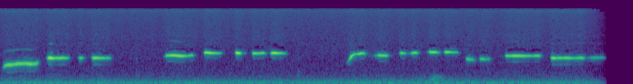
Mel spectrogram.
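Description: A person whistling a tune, one clear note at a time, stepping up and down in short phrases with a slide up into the first note and another about seven seconds in. It cuts off at the end.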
